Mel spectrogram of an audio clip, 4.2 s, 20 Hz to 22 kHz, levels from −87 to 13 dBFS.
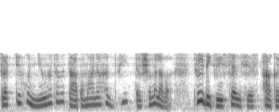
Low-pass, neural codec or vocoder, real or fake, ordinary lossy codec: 3.6 kHz; codec, 16 kHz, 16 kbps, FunCodec, trained on Chinese and English, 50 frames a second; fake; AAC, 32 kbps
